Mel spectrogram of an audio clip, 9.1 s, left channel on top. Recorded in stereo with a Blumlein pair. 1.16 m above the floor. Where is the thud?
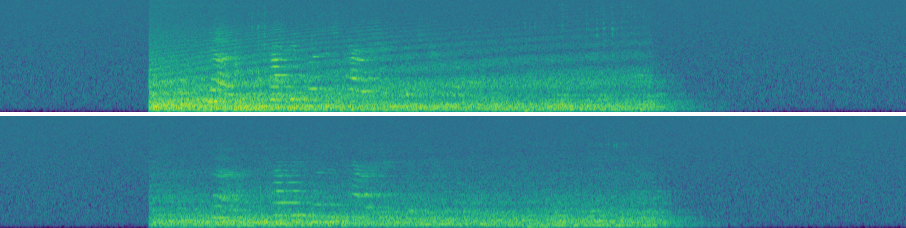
I don't hear a thud.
